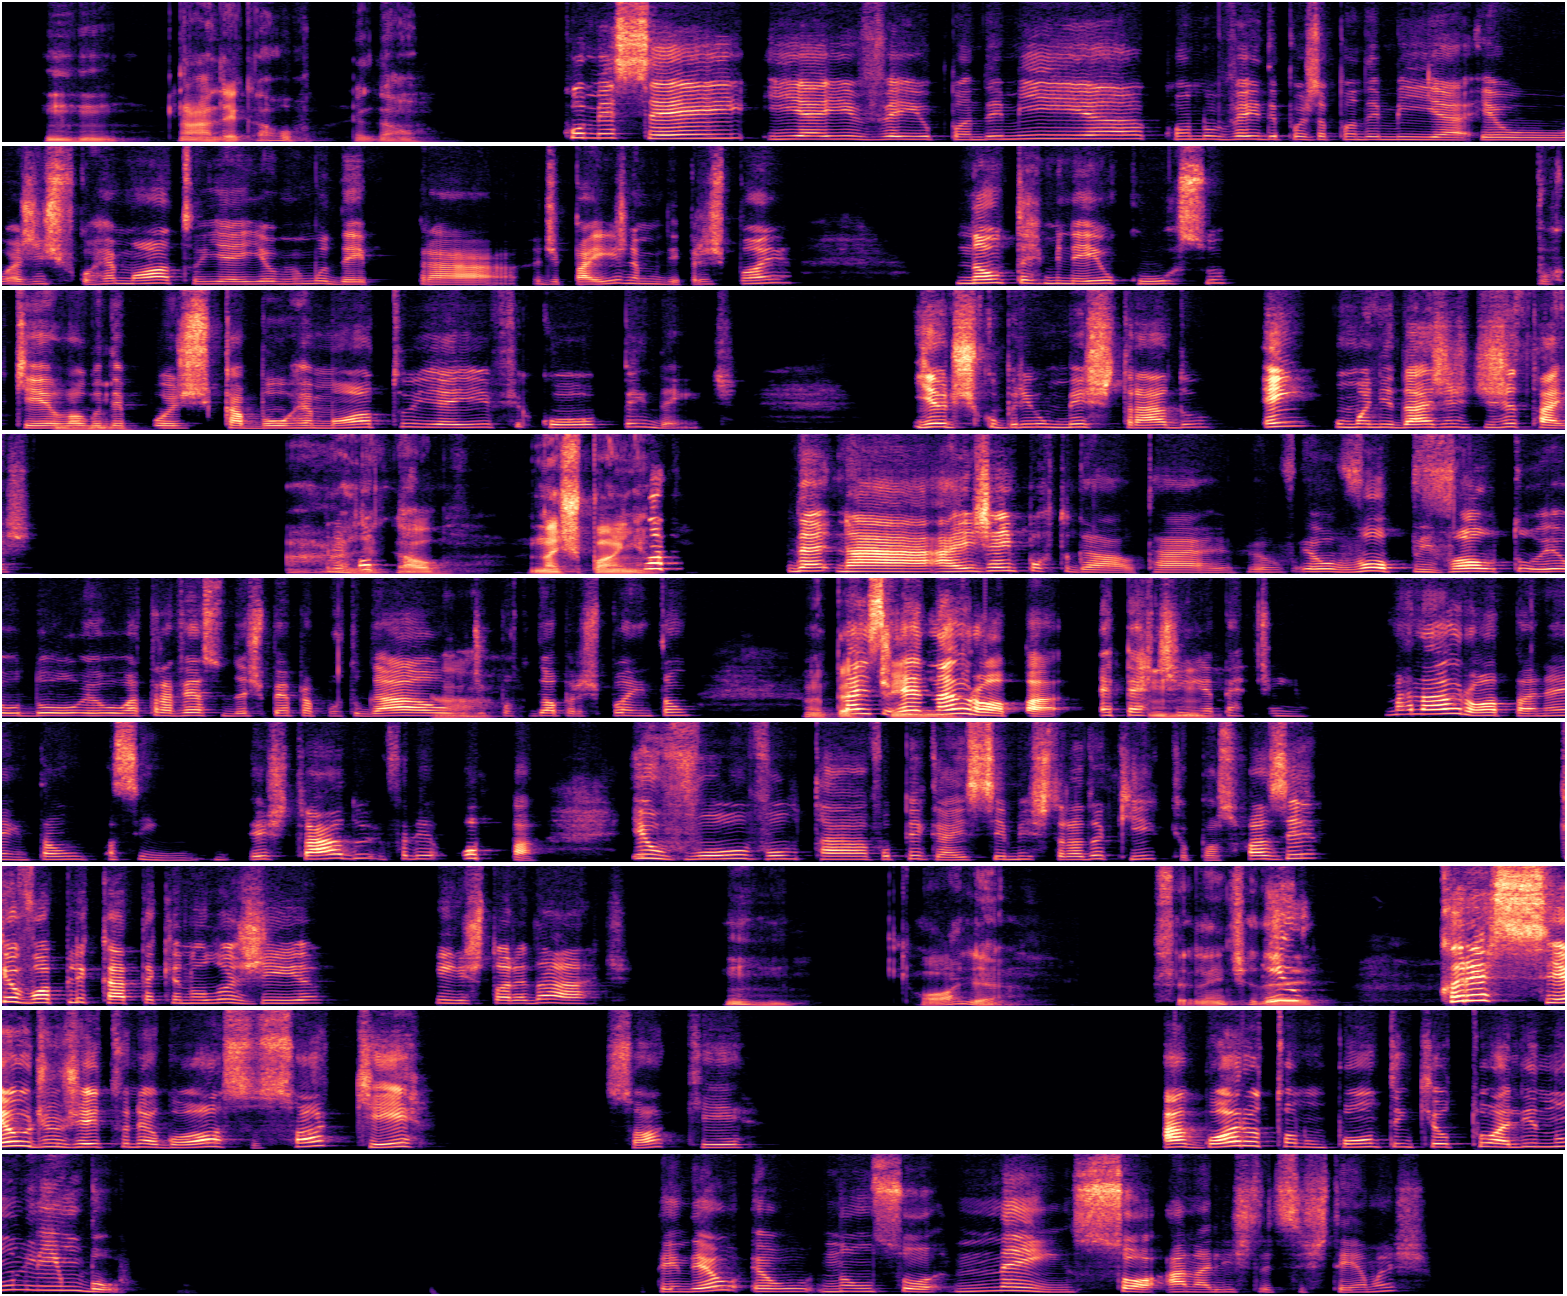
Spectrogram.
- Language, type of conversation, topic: Portuguese, advice, Como posso trocar de carreira sem garantias?
- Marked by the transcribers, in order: none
